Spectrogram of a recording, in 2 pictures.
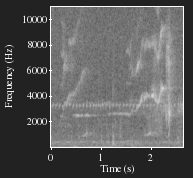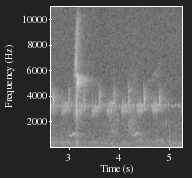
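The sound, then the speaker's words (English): An adult male Baidya monkey from the CW group gives several short, high-pitched squeals, a couple of sharper bursts standing out, over a steady, shrill insect-like drone. No one speaks. “These are adult male Baidya squeals.”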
